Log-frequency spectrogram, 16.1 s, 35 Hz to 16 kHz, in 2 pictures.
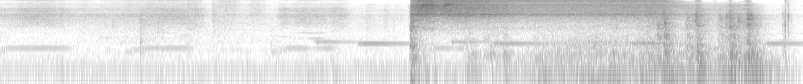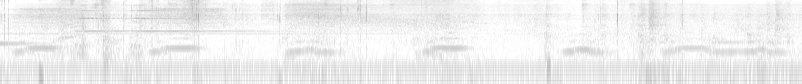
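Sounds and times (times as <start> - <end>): loud hiss of released air: 4.1 - 6.9.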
